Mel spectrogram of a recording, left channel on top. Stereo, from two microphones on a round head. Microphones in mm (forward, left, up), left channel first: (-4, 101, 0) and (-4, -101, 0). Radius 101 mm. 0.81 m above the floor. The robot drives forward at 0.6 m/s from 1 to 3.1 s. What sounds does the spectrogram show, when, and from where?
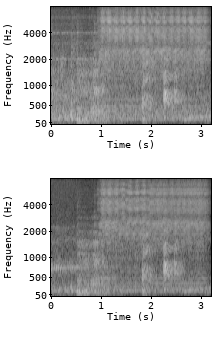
0.5 s a drawer: 20° left (ahead or behind); by 2.7 s 10° left (ahead or behind)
